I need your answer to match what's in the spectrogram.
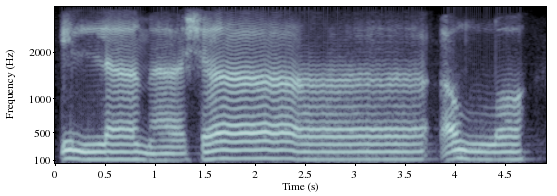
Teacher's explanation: هذا مد متصل مشبع عند ورش وغيره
